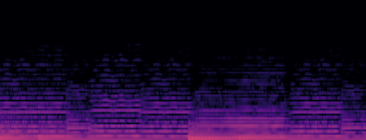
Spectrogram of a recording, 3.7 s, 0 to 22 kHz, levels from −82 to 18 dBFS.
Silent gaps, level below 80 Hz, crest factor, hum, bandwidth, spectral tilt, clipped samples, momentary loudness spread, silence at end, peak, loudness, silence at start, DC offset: none; -72 dBFS; 14 dB; none; 15 kHz; -3.5 dB/octave; under 0.1%; 5 LU; 0 s; -20 dBFS; -34 LUFS; 0 s; under 0.1%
